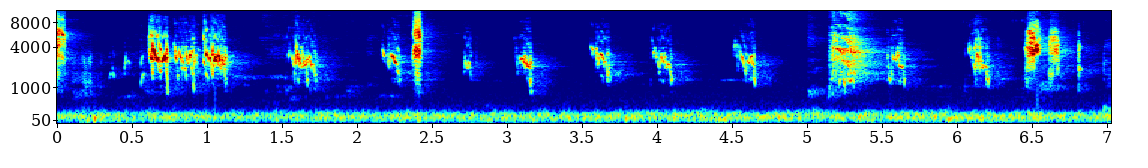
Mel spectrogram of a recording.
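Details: Happy pet budgerigar chirping: short, bright, scratchy chirps and warbles repeated at a steady pace about twice a second, over a low steady hum.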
